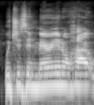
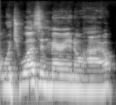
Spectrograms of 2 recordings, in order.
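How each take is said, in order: First: Said in the usual way. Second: "was" stressed as a self-correction. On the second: Real, not acted. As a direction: correct yourself by leaning on "was".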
